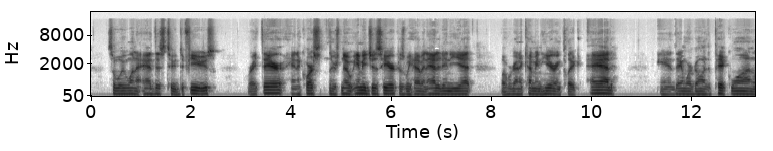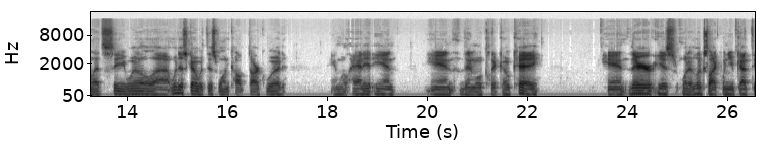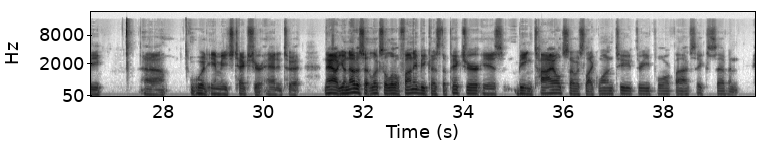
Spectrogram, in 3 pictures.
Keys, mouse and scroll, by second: 1.9 click, 9.7 click, 16.3 click, 18.1 click, 21.2 click, 22.6 click, 23.5-26.2 middle drag.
